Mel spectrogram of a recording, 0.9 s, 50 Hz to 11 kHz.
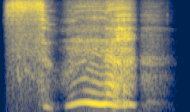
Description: Xerah-Vox-Sur1_Madness_jp.wav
